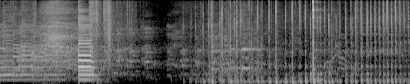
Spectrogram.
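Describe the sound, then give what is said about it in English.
After a brief vocal chuckle, a heavy snowplow engine idles on a snowy sidewalk in West Broadway, blocking it while its driver is on break, its low, throbbing rumble pulsing steadily and growing louder over the last few seconds. “Just blocking the sidewalk, idling. Excuse me, am I in your way, your snowplow?”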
